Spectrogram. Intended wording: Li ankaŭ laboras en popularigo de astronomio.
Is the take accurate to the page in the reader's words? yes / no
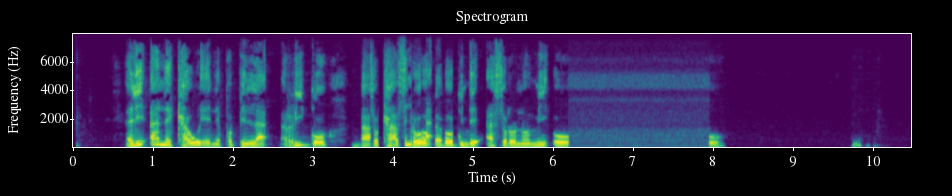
no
